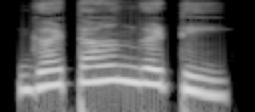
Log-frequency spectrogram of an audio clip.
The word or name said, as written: ಗಿಡುಂಗಡಿ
